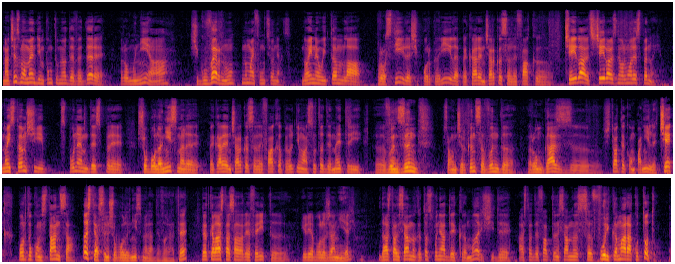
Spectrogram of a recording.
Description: „În acest moment, din punctul meu de vedere, România și Guvernul nu mai funcționeză. Ne uităm la prostiile și porcăriile pe care încearcă să le facă ceilalți, ceilalți ne urmăresc pe noi. Noi stăm și spunem despre șobolănismele pe care încearcă să le facă pe ultima sută de metri, vânzând sau încercând să vândă Romgaz, CEC, Portul Constanța. Astea-s șobolănismele adevărate. Cred că la asta s-a referit Ilie Bolojan ieri, că tot spunea de cămări, asta de fapt înseamnă să furi cămara cu totul”, a declarat liderul social-democraților la o conferință de presă la Timișoara.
